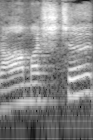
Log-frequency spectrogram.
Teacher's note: पहले यह जो स है वह श होता है। दंत्य से तालव्य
